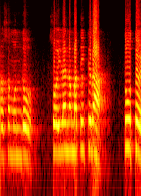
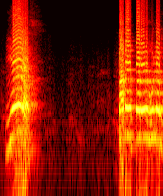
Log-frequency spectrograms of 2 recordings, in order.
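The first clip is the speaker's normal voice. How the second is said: emphatic preaching; 6 semitones higher, 5 dB louder than usual. Real, not acted.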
